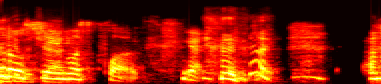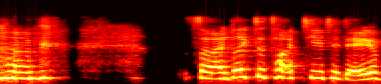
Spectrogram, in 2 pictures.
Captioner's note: both laugh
